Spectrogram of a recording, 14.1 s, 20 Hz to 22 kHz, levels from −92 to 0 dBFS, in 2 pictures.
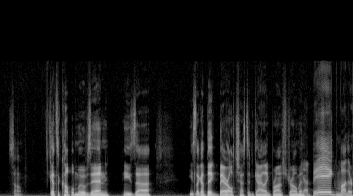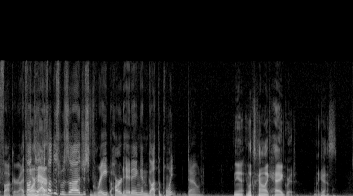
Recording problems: none

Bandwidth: 15 kHz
